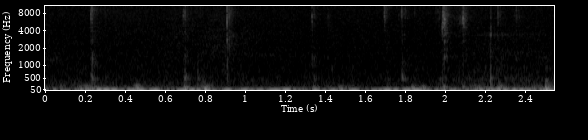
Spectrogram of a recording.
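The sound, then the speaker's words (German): Rapid clicking of keys on a computer keyboard as someone googles how to tell whether a smartphone is being listened in on, an uneven burst of crisp taps typed steadily with no voices. “Boah, ich ja, vor allem dieses Geräusch, ich höre das ja nur, ne? Erkenne, ob so dein Smartphone abgehört wird. Wie soll ich das? Google, ich google gerade.”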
